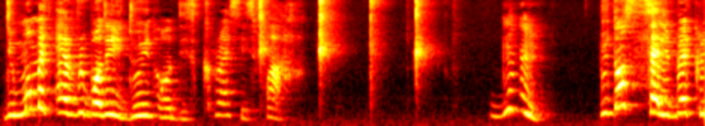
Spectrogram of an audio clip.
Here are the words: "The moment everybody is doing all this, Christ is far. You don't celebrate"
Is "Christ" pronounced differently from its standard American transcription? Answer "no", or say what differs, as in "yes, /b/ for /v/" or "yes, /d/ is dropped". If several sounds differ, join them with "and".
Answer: yes, /t/ is dropped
